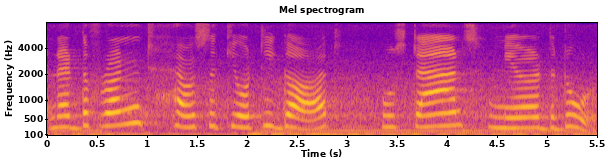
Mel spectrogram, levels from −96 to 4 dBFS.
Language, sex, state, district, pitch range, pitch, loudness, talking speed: English, female, Punjab, Kapurthala, 260-325 Hz, 295 Hz, -14 LUFS, 130 wpm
